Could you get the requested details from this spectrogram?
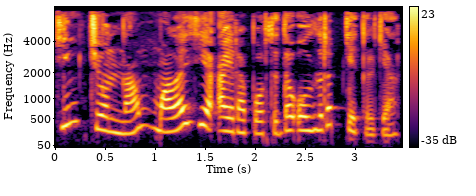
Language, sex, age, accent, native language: Uzbek, female, 18-24, Farg'ona, Uzbek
